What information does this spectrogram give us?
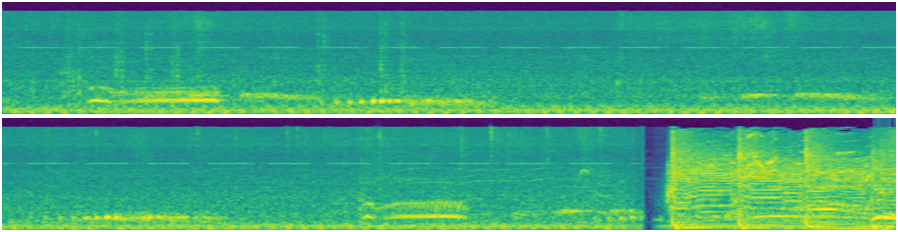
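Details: A dove of the cuhu tangerine variety, which the owner believes is a male, gives soft, low, rolling coos about once a second over a steady engine-like hum, followed abruptly by a burst of music.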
